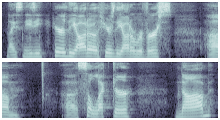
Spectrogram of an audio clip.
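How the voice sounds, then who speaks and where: A man's voice: fairly high pitch, unhurried, clear, resonant tone. A man talking casually through an unscripted product review, rambling and correcting himself, often checking in with "right?". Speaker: reviewer and repairer of vintage tape decks.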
